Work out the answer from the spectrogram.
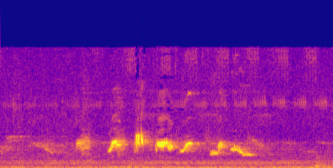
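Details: Trapped decoy red-whiskered bulbul gives one rapid warbled phrase of bright chirps that climbs, then tumbles down toward the end.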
